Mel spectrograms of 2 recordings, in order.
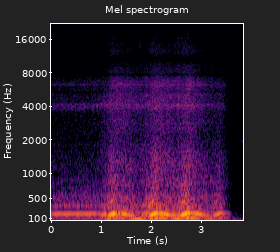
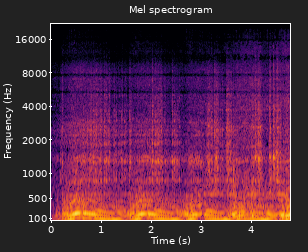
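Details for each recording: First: Old-model Maruti WagonR after the gear oil was drained and checked for a gearbox grinding complaint. On the trial drive the engine revs smoothly with no whine, grind or clatter; the gearbox is now normal. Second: Old-model Maruti WagonR with a complaint of a "kara kara" noise from the gearbox on starting, heard inside the gearbox from the left side. A rough grinding rattle under the engine pulses about three times a second; the cause is low gear oil.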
